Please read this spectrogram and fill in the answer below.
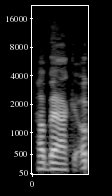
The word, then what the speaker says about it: Habakkuk: He said Habakkuk. So I don't know. I've always heard it called Habakkuk. How do you say it? Habakkuk. Habakkuk. Okay, it's right.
